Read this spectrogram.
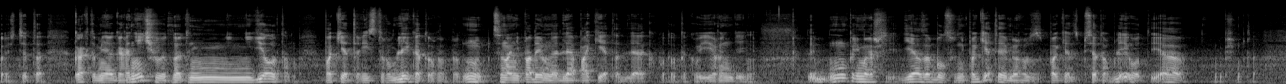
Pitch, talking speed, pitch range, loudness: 105 Hz, 200 wpm, 95-120 Hz, -21 LUFS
